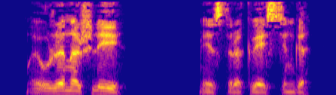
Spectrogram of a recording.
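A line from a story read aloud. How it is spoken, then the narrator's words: Weary. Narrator (Russian): устало произнес Уэбли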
